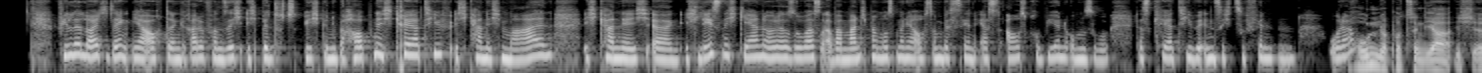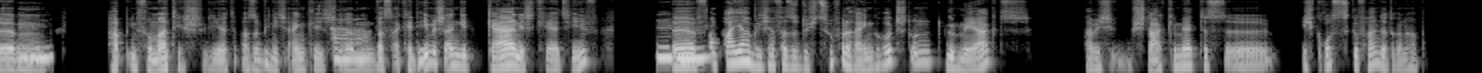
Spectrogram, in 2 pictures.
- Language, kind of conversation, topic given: German, podcast, Wie bewahrst du dir langfristig die Freude am kreativen Schaffen?
- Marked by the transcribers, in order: none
